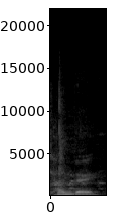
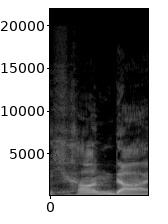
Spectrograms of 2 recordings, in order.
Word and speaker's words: Hyundai: my new car okay and uh it's like Hyundai okay all right and then some marks oh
